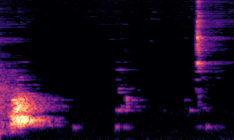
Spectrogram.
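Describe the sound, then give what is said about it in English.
A dog barking in a recording studio: one fuller, low bark at the start, followed by a fainter brief sound and then a short, sharp high yip, all quiet and separated by silence. “That is a special guest, if you can hear the barking.”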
